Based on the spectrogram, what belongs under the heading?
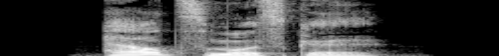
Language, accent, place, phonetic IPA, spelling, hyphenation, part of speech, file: German, Germany, Berlin, [ˈhɛʁt͡sˌmʊskl̩], Herzmuskel, Herz‧mus‧kel, noun, De-Herzmuskel.ogg
- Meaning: cardiac muscle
